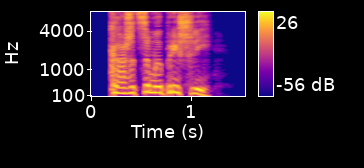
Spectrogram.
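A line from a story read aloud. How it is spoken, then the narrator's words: Exclaiming. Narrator (Russian): воскликнула Валериана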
